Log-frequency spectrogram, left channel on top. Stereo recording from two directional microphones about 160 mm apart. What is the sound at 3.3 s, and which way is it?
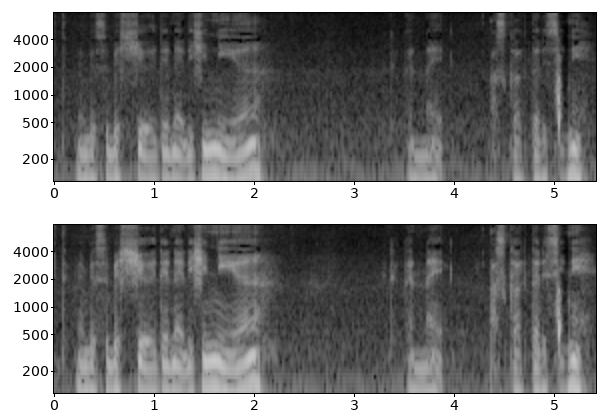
Speech, 20° right (ahead or behind).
